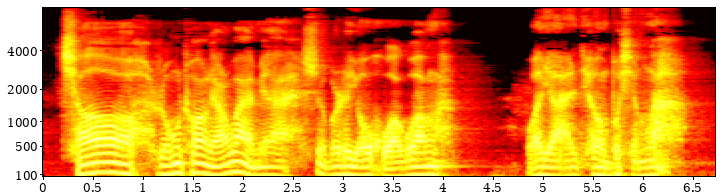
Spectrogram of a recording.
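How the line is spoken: Sighing. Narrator (Chinese): 何应钦叹了一口气

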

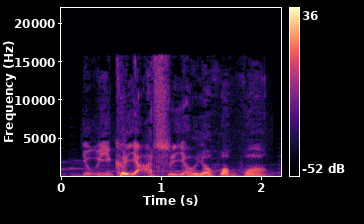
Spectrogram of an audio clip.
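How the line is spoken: Screaming. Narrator (Chinese): 女仆尖叫

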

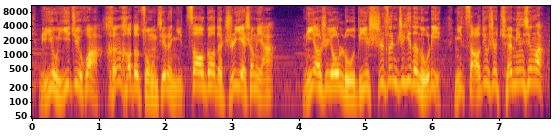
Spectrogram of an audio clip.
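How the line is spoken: Furious loud scolding. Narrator (Chinese): 教练也怒不可遏，大声怒斥道

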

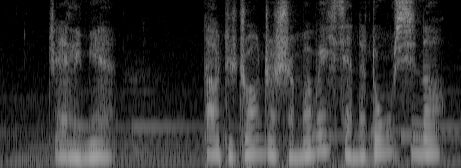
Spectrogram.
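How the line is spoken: Fearful muttering. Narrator (Chinese): 他惶恐的嘟囔着

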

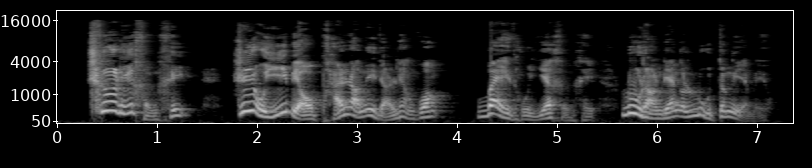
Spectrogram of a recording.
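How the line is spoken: Laughing. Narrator (Chinese): 小五笑道

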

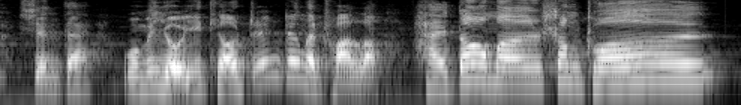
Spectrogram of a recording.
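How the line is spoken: Happy shout. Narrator (Chinese): 玻璃反而开心的大叫

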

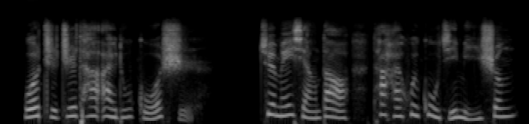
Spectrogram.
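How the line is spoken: Empress sighing admiringly. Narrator (Chinese): 皇后感叹

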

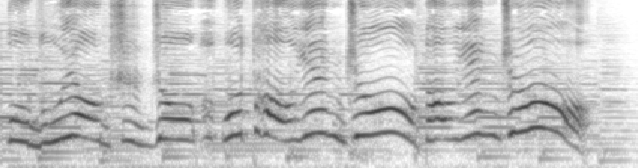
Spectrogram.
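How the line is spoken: Little bear's pinched-nose shout. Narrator (Chinese): 小熊捏着鼻子，闭着眼睛叫起来

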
